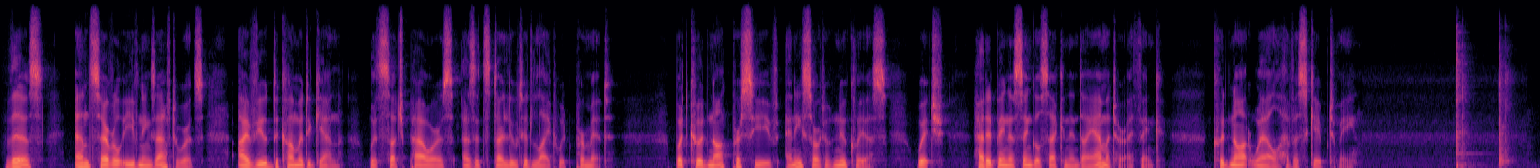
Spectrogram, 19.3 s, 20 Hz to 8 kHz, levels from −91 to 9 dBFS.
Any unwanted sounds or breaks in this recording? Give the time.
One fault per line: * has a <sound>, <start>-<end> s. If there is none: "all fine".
* has a tap, 18.2-19.0 s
